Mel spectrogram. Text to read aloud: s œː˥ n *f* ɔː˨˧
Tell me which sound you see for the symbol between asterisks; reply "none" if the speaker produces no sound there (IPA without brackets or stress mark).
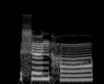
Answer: h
